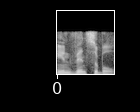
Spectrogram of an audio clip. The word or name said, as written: invincible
